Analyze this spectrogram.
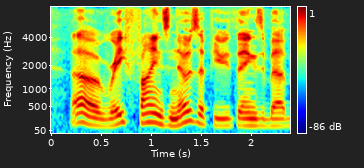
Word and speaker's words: Ralph Fiennes: You got Ralph Fiennes. Rafe Fiennes. Oh, I don't know how to say his name. Is it really Rafe?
